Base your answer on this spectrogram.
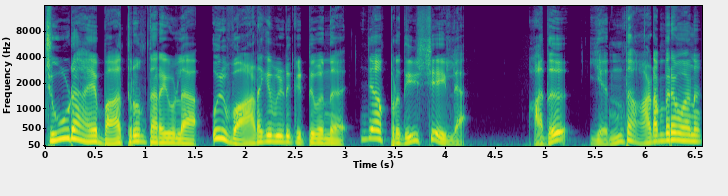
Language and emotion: Malayalam, surprised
